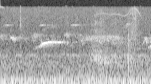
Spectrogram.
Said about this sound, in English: It's the actual bird song in the background that really brings us home. Oh, good. I'm glad they're back. I'm glad we can hear them again. The birds have followed you to Epcot like Snow White.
